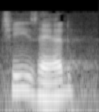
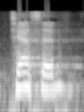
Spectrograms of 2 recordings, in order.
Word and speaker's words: Chesed: or as Brother Reggie used to pronounce this, Cheesehead, Chesed, and Hazo, and Pildash, and Jidlaf, and Bethuel.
